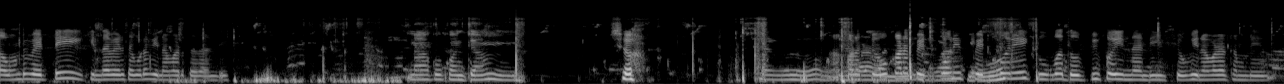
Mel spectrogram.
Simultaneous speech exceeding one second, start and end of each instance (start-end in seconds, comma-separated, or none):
8.4-10.0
